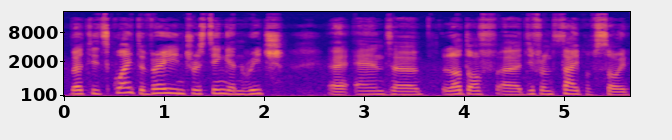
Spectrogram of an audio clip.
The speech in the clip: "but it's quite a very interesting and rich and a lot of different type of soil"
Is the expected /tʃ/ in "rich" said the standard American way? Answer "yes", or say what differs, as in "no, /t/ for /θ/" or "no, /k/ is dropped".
yes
